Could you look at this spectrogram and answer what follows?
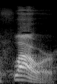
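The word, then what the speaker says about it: FLWOR: of what's called a how would you pronounce this yeah it kind of works kind of me all right it's a flower expression so all these acronym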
